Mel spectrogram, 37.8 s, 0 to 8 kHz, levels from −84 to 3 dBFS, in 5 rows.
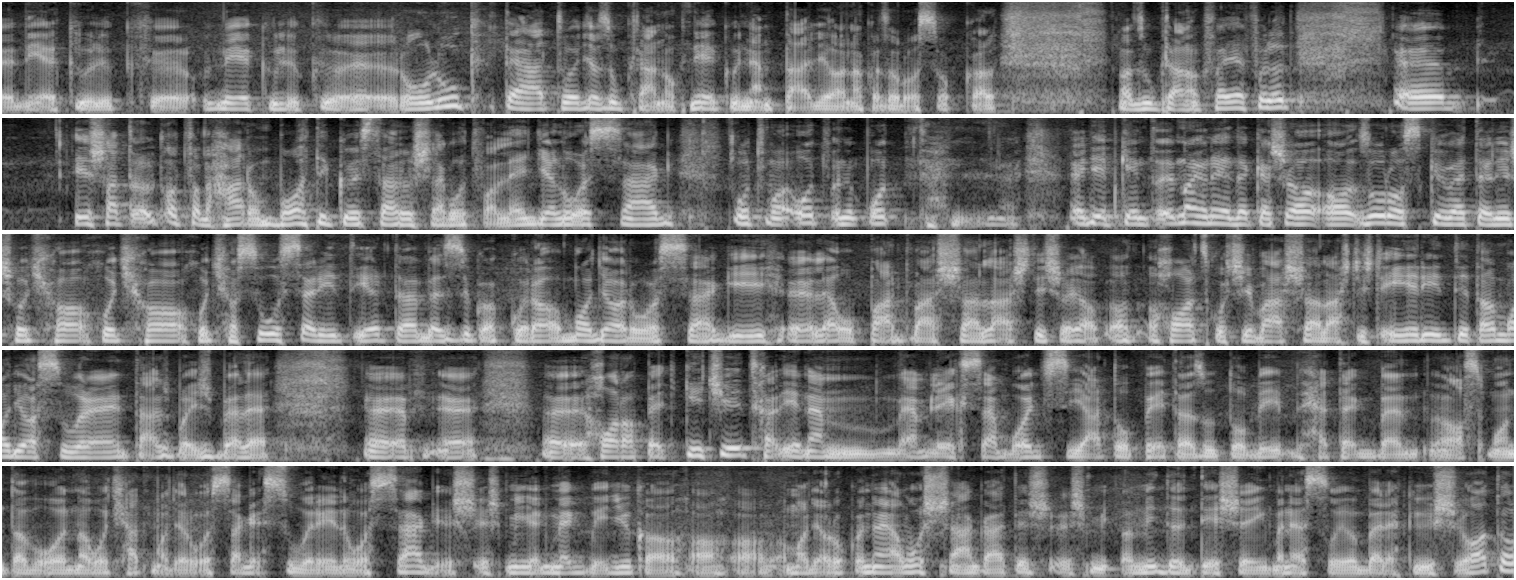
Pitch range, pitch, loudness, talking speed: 145-165 Hz, 155 Hz, -14 LUFS, 170 wpm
